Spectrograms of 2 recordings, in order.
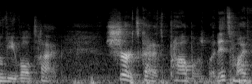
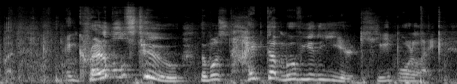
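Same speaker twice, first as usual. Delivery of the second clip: ordinary talk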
